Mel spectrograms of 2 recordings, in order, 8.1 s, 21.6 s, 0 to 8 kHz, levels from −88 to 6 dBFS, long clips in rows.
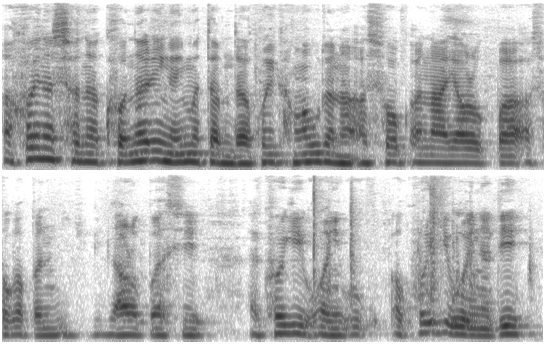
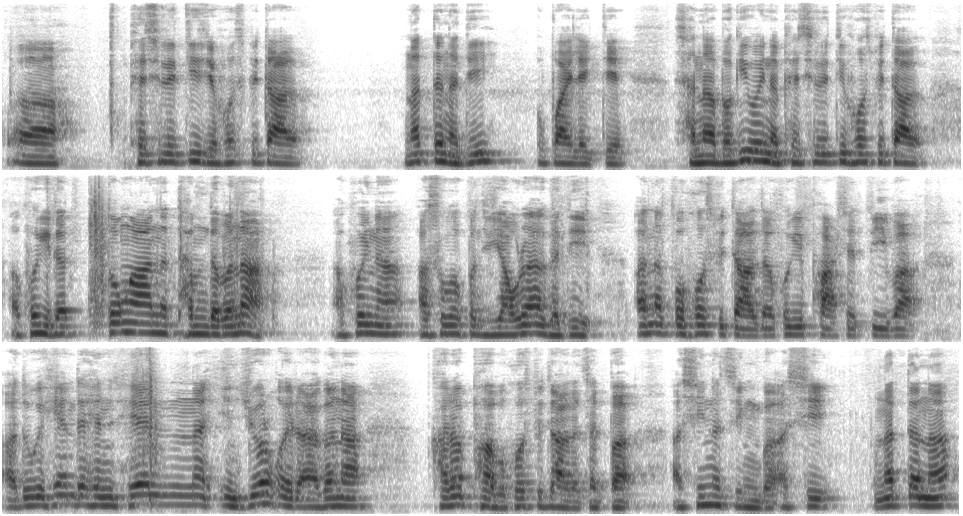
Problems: constant background noise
